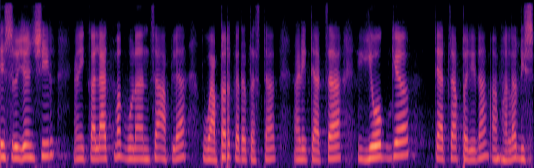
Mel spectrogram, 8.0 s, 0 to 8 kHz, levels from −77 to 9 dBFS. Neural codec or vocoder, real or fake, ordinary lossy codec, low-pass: codec, 16 kHz, 1 kbps, FunCodec, trained on Chinese and English, 50 frames a second; fake; none; 7.2 kHz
